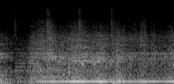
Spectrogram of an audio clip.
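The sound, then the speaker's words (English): A jet boat, up on plane, drones steadily and loudly as it speeds across shallow water over a mud flat toward a river mouth, a sustained low hum layered with a broad rushing wash of noise, with no voices. “brought the boat up on plane and ripped us through skinny water to the mouth of an unnamed river”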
